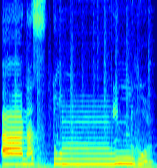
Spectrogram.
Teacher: Yang pertama pada kata anastum minhum hukumnya idgham mimi. Karena mim sukun bertemu dengan huruf mim maka dibaca mendengung.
